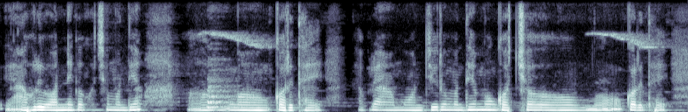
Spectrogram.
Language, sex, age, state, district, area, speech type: Odia, female, 18-30, Odisha, Puri, urban, spontaneous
